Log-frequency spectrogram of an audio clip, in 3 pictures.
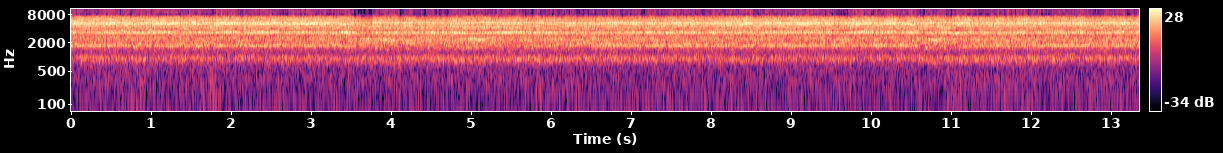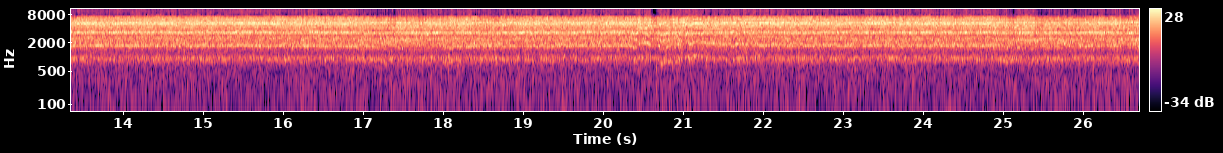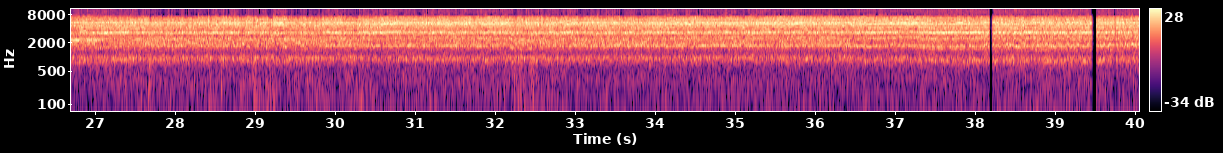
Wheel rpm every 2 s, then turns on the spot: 240, 230, 230, 240, 230, 230, 230, 230, 230, 230, 250, 230, 230, 230, 230, 230, 230, 230, 220, 180.
none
